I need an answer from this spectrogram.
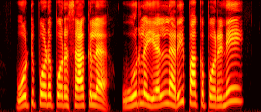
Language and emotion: Tamil, happy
